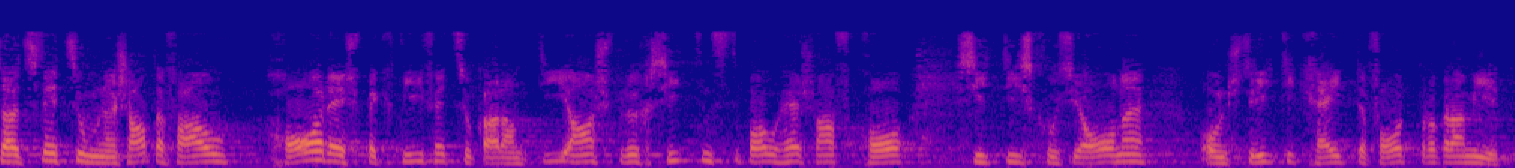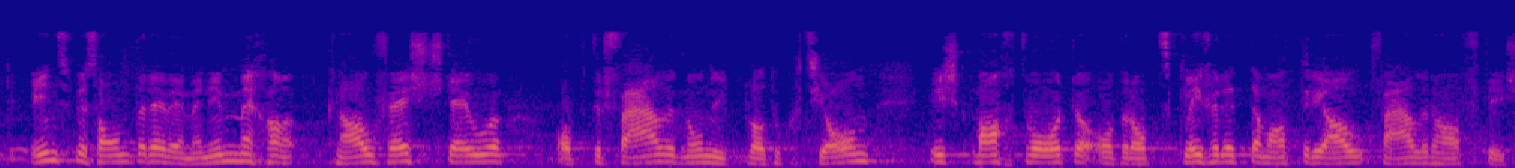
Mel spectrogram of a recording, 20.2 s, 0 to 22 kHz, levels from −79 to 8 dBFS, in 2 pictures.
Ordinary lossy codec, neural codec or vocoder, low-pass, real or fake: MP3, 48 kbps; none; 9.9 kHz; real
